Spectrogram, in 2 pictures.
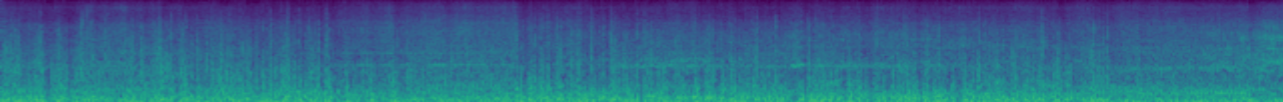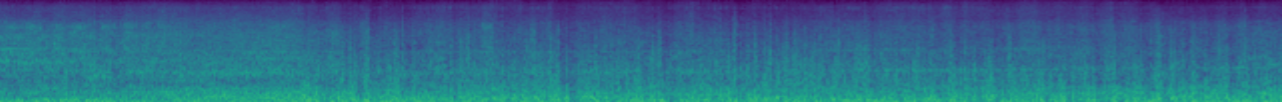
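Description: A go-kart engine drones loudly up close.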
